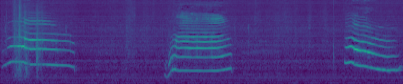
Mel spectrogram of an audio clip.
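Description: Domestic cat meowing three times. Each meow is long and drawn out, a second or more, with a pause of a couple of seconds between calls, and the last one slides down in pitch.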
